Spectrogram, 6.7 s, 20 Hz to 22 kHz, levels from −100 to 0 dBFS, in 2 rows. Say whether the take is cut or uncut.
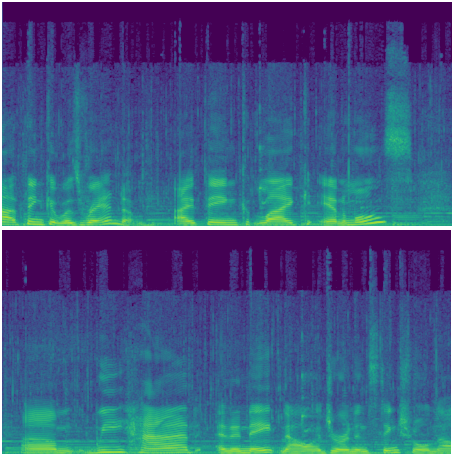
cut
